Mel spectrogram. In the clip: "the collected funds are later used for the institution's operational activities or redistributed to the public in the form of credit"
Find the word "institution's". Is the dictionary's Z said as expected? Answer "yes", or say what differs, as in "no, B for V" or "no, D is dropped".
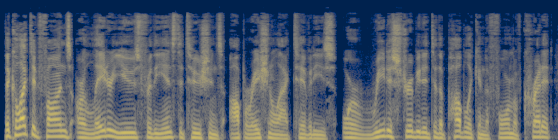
yes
